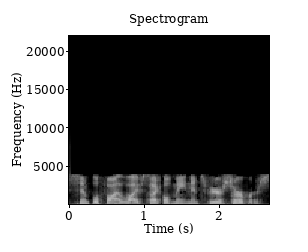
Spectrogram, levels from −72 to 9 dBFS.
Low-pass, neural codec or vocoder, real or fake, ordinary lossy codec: 7.2 kHz; none; real; AAC, 16 kbps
